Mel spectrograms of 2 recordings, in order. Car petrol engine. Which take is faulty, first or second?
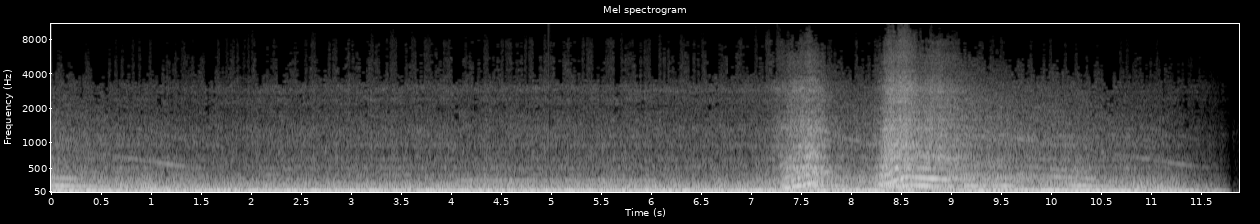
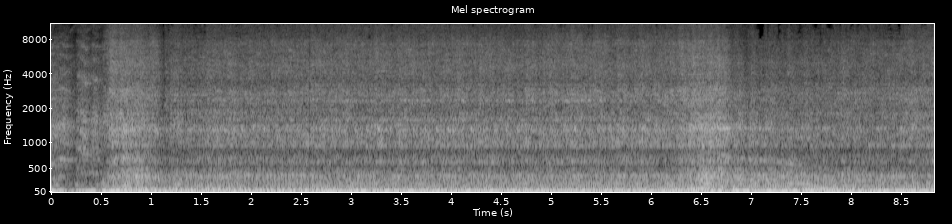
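first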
